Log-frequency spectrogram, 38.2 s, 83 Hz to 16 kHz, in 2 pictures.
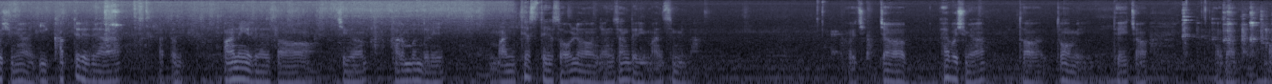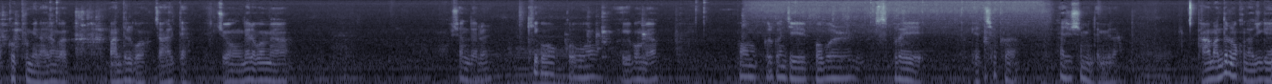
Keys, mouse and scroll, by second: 11.3 click, 18.9 click, 19.4-20.6 scroll down 5, 20.6-22.6 scroll down 10, 22.9-23.5 scroll up 2, 23.9-25.3 scroll up 7, 25.3 scroll up 2, 26.1-27.9 scroll up 2, 28.6 click, 30.0 click, 31.1 click, 31.9 click, 32.5 click, 33.1 drag.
